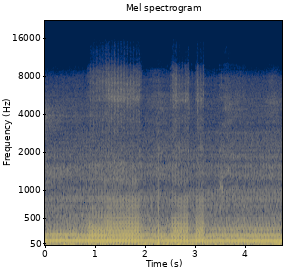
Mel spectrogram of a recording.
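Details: Petrol car idling in neutral with the exhaust outlet blocked to locate a leak: steady idle broken by a rapid puffing chuff from the exhaust leak, later fixed and straight-piped.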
